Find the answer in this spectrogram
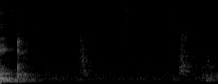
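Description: Faint, evenly spaced ticks about a second apart against near silence.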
